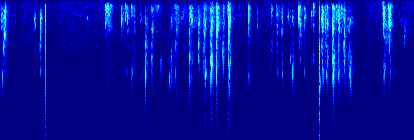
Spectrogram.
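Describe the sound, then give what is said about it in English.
Someone types on a computer keyboard in quick, irregular bursts of soft, quiet clicking keystrokes with short pauses between, and nobody speaks. “I hear a lot of typing going on.”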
